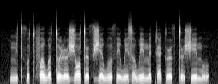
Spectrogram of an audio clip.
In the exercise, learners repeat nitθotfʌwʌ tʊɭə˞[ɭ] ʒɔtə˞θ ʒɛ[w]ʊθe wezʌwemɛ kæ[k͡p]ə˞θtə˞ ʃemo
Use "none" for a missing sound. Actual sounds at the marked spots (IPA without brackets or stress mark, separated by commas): none, w, k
